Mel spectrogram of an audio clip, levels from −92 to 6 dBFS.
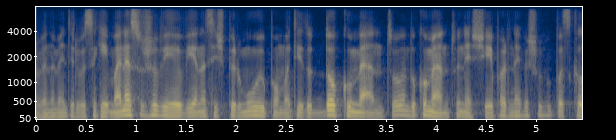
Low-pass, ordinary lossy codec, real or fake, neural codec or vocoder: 7.2 kHz; MP3, 64 kbps; fake; codec, 16 kHz, 0.7 kbps, FocalCodec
